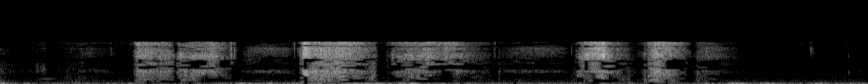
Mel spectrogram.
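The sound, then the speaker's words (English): A person blows their nose in several forceful, rushing bursts over a few seconds, with short pauses between them, and no talking. “Okay, I guess I have to blow my nose now.”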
